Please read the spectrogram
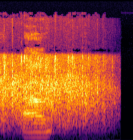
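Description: A dense wash of applause from a crowd, steady and fairly loud for about two seconds before cutting off abruptly, with a brief vocal cheer rising over it early on.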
